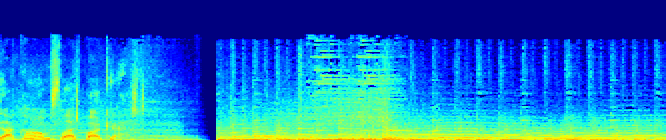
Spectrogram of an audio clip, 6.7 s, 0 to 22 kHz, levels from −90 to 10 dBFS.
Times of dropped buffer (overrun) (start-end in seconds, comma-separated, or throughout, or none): 0.78, 3.14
